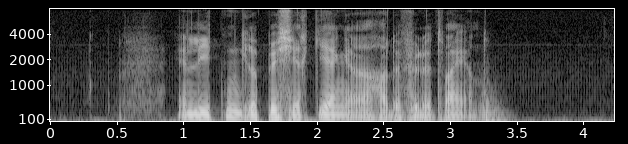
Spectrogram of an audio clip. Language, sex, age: Norwegian, male, 25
